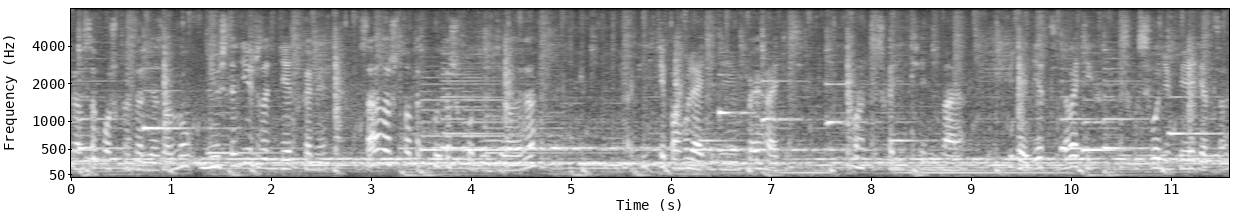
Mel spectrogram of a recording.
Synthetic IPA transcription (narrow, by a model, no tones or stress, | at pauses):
pɾʲamsɐpoʂkəɣzɐlʲe̞zəlnunʲɪʊsʲlʲɪdʲiʐzɐdʲet̪kəmʲɪ | sɾazʊʂt̪o̞t̪əkɐkujʊt̪əʂkod̪ʊzʲdʲeləd̪a | ɐ̰kʲɪdʲitʲɪpəɣʊlʲæjtʲɪnʲɪimpəɪɦɾajtʲɪsʲ | moʐɨtʲɪsxɐdʲitʲjanʲɪznajʊ | pʲɪɾʲɪɐdʲet̪sːəd̪ɐvajtʲɪixssvodʲɪmpʲɪɾʲɪɐdʲet̪sːə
